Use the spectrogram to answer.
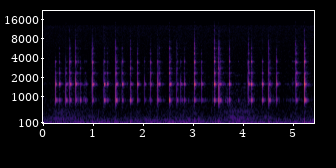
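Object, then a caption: Unglazed terracotta plant saucer. A shallow, round, unglazed terracotta plant saucer is tapped with long nails on both faces. Quick, irregular taps each give a short, bright, bell-like ping with a clear ringing tone that dies away almost at once, over a faint low background rumble.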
